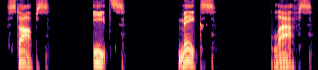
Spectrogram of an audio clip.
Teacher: S sound, like a snake. This happens after voiceless sounds like P, T, K, F.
